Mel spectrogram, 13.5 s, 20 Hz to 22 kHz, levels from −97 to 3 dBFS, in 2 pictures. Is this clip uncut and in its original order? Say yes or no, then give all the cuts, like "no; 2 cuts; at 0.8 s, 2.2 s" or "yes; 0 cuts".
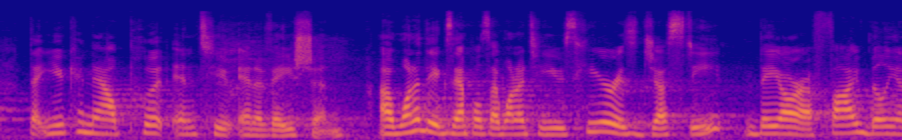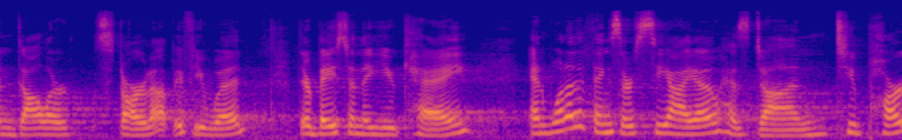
no; 1 cut; at 2.7 s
